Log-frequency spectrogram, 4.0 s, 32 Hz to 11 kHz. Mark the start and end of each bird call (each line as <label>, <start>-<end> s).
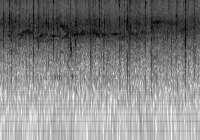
Red-billed Leiothrix (Leiothrix lutea), 0.3-2.9 s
